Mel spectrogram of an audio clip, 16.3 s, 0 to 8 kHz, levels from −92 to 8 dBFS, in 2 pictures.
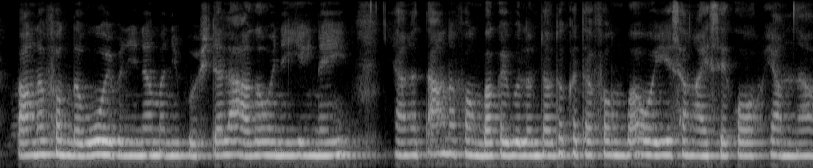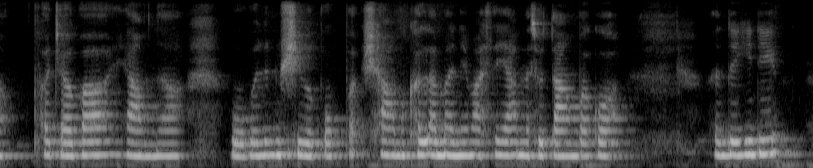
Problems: background sounds at intervals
